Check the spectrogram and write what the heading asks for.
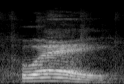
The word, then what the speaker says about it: Hué: I keep asking everyone how to say it, and everyone says it differently. Hue. It's a bit like, yow.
